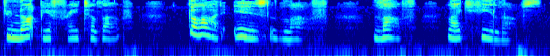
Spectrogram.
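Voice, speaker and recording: Woman as high, soft, gentle dying sylph. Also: fairly even intonation, extremely slow. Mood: loving, solemn. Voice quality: smooth, soft. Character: gentle, dying magical female sylph, serenely loving. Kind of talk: audio drama acting.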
